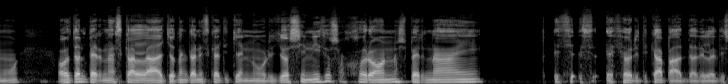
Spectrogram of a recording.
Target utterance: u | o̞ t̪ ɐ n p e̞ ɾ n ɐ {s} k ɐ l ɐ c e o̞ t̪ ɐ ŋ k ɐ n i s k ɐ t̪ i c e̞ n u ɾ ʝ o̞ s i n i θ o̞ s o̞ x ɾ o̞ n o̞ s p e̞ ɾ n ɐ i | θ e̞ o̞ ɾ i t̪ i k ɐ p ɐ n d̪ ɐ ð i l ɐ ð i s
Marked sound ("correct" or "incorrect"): correct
